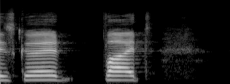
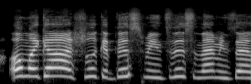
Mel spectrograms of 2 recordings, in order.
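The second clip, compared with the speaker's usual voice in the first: high gushing fan voice, mocking; mock excited fan; 8 semitones higher than usual. Mocking fans who read meaning into art, gushing high. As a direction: lightly ham up an overeager fan theorist. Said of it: "fans have gone".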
